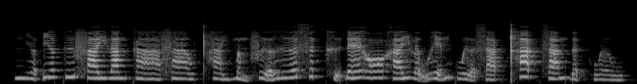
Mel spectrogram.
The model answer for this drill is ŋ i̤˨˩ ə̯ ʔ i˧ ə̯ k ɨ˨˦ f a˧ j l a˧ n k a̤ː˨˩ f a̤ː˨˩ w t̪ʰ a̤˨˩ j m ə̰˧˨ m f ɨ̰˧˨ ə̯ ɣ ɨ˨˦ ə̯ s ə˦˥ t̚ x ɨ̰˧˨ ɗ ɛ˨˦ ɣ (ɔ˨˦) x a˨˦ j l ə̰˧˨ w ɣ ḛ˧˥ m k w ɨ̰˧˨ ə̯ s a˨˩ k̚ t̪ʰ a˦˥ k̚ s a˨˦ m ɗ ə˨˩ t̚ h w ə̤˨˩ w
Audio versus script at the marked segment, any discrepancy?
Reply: yes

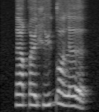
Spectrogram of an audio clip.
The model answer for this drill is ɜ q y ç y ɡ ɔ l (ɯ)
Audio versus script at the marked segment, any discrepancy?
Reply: yes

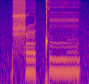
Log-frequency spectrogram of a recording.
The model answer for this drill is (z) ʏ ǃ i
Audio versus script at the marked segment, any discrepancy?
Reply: yes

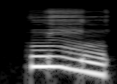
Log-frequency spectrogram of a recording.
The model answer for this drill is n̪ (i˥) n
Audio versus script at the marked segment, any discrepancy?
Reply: yes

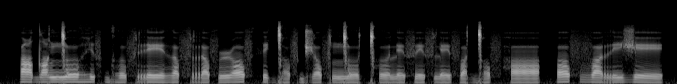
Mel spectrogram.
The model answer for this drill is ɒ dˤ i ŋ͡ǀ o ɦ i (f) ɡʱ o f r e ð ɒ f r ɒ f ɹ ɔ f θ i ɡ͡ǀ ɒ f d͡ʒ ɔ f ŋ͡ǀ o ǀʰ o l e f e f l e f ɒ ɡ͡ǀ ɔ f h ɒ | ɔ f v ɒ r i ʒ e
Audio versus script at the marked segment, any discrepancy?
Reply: no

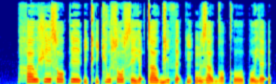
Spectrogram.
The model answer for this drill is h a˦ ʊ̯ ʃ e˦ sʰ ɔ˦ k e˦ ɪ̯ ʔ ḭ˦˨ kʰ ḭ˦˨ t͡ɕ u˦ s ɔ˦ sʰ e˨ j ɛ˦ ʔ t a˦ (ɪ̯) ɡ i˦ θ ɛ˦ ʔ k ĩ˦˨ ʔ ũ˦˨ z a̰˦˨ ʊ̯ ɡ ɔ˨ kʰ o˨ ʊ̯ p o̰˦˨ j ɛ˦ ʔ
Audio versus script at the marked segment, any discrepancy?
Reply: yes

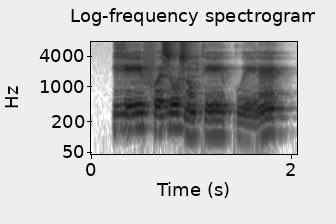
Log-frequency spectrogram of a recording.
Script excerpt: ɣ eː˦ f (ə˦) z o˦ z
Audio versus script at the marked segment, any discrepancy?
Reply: no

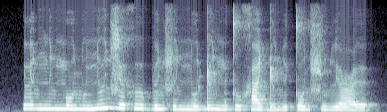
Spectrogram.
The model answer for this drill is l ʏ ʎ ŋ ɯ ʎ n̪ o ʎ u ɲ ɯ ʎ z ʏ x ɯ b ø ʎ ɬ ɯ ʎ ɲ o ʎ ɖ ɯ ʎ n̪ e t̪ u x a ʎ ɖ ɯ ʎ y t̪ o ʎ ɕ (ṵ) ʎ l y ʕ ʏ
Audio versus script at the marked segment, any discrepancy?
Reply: yes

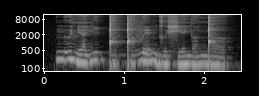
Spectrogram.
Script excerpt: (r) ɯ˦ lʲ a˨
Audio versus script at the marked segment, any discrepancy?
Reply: yes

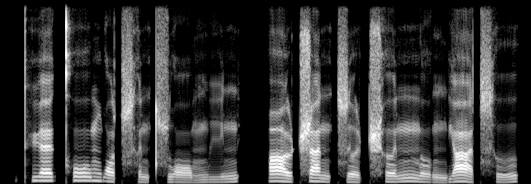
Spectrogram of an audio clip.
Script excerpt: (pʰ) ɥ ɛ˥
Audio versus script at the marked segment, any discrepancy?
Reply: no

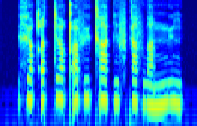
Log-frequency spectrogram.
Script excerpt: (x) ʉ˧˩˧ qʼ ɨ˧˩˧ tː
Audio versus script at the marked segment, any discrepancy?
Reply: no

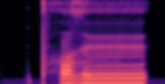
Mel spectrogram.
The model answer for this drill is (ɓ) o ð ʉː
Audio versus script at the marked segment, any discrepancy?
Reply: yes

